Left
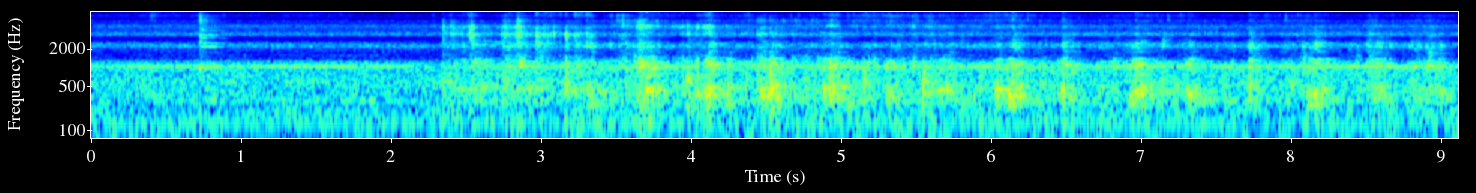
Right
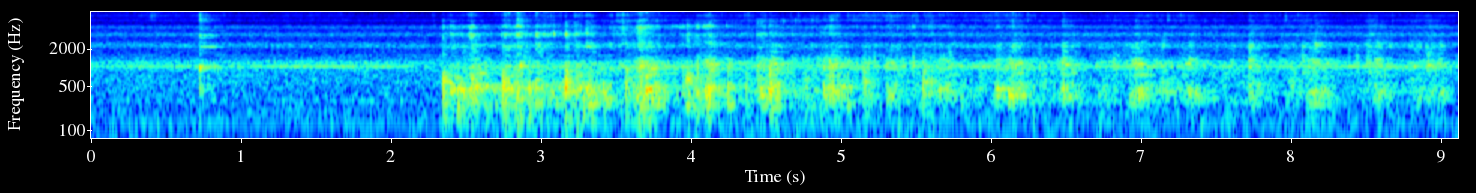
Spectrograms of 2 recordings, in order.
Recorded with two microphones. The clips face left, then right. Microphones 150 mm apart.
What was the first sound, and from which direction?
Dishes clattering, 50° right (ahead or behind).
